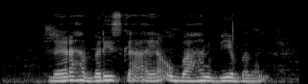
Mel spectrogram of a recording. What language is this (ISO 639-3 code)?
som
